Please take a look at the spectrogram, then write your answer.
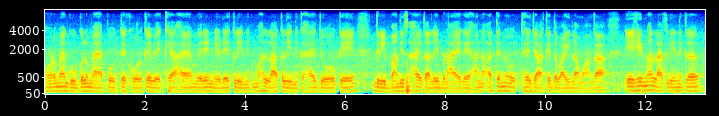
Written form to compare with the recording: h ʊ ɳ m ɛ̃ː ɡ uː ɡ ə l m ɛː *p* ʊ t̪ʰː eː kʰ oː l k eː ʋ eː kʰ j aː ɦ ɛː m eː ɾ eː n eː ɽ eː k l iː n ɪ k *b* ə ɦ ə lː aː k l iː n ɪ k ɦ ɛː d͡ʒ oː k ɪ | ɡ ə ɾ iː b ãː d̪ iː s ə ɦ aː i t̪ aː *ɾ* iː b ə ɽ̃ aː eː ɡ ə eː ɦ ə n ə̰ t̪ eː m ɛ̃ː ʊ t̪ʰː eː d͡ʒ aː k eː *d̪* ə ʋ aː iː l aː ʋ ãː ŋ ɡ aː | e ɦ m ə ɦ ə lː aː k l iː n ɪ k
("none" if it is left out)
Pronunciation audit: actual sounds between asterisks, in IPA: p, m, l, d̪

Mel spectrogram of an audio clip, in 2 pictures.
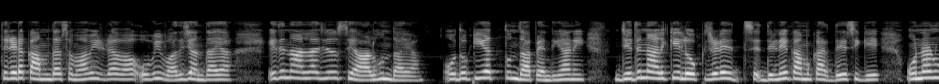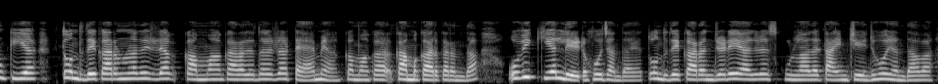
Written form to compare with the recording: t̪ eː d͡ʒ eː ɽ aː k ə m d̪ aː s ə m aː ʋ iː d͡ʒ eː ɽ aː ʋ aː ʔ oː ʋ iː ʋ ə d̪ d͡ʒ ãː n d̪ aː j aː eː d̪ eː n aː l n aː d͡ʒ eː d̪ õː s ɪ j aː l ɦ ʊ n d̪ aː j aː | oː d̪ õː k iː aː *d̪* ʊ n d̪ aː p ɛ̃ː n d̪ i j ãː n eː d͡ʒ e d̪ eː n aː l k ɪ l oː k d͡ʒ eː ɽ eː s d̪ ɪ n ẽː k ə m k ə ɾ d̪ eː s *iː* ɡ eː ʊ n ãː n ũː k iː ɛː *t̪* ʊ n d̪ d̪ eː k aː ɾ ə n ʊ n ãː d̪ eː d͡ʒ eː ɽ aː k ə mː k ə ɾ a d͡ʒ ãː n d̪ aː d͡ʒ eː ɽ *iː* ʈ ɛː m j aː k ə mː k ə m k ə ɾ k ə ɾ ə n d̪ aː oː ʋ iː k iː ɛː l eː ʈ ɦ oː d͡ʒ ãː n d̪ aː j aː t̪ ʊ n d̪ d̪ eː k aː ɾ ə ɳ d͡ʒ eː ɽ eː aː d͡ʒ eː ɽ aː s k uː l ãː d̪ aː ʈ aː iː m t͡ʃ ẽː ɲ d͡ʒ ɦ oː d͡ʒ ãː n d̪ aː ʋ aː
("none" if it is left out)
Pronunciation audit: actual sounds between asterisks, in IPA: t̪, iː, t̪, aː

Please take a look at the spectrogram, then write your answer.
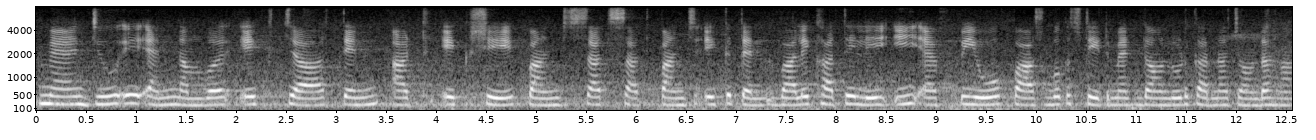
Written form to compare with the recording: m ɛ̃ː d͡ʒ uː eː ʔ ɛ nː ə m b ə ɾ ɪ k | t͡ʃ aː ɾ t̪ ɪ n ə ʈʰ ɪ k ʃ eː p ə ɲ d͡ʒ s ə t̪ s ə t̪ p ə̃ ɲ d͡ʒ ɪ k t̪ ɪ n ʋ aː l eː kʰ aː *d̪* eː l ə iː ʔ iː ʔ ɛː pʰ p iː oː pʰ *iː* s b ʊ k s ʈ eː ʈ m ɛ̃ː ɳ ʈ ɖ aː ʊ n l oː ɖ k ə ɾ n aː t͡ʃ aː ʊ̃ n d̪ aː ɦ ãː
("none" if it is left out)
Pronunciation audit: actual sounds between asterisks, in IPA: t̪, aː

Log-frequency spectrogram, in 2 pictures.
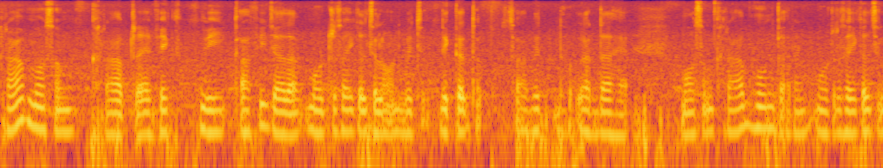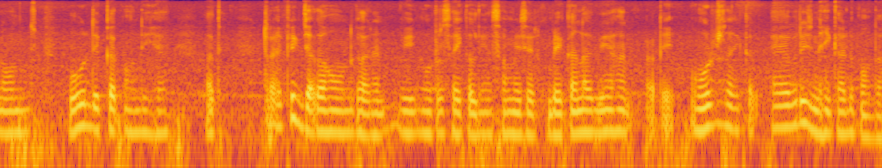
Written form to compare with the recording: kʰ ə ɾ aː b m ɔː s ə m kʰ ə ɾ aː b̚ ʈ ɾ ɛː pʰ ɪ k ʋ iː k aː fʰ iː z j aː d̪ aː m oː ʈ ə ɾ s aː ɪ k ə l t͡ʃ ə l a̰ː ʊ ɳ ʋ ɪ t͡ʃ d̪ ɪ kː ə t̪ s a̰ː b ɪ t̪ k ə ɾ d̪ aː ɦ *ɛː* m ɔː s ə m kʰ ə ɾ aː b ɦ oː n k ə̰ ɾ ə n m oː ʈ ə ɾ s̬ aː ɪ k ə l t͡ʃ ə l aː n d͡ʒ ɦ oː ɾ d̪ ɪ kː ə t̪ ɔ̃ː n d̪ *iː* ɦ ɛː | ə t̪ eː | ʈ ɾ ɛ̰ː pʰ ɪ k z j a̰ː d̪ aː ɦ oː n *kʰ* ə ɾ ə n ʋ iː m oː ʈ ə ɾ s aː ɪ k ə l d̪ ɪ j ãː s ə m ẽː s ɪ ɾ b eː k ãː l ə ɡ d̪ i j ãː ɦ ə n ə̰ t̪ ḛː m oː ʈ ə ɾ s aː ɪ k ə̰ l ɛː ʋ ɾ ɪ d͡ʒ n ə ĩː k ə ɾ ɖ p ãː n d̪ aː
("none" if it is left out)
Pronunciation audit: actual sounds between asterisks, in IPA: ɛː, iː, k

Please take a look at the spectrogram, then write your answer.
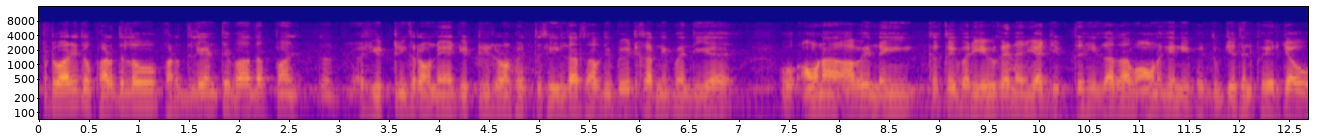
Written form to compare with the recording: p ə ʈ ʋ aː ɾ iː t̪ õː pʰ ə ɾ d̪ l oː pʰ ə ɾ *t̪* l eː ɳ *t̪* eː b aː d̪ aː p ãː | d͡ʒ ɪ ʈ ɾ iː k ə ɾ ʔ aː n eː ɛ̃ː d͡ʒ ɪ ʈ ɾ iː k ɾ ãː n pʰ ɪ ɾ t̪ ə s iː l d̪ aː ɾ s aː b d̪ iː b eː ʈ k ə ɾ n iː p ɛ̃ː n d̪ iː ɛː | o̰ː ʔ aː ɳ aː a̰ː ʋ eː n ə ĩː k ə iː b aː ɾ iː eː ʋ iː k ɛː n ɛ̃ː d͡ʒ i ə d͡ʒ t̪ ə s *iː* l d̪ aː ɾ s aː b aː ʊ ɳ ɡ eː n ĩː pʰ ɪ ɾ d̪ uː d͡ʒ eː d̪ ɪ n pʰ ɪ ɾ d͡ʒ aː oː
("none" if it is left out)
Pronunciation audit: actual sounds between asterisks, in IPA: d̪, t̪, iː

